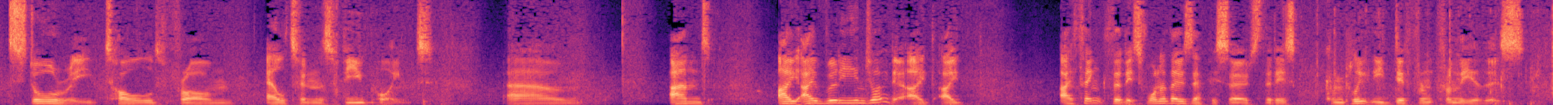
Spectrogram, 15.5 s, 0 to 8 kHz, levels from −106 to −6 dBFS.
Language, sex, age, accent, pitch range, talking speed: English, male, 20-39, British, 105-140 Hz, 110 wpm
